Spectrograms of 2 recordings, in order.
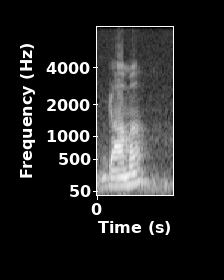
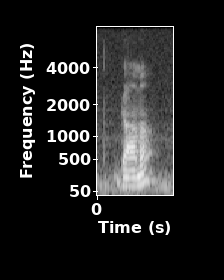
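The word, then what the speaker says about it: gamma: letter is GMA and it is pronounced like the G and gone so it makes a g sound so say that GMA GMA your next letter is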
